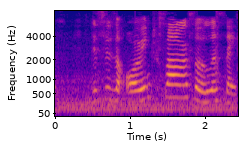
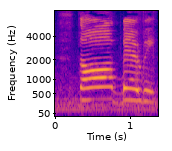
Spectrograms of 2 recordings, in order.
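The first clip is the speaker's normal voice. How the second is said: slow model word; 6 dB louder, much slower than usual. Shown as a demonstration. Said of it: "teacher models word slowly, louder".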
